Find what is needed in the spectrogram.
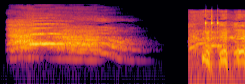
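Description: A single shrill, scream-like cry lasting a little over a second, fading and dropping in pitch at the end, then a brief silence.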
